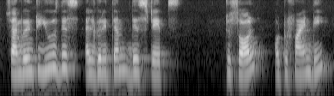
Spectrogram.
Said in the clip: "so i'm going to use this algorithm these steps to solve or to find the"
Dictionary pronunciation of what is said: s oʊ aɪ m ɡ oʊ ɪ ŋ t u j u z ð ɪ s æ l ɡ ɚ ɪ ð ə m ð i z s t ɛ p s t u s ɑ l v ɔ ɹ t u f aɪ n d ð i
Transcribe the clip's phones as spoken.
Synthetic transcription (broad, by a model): s oʊ aɪ m ɡ oʊ ɪ ŋ t u j u z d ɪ s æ l ɡ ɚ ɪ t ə m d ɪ s t ɛ p s t u s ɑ l ɔ ɹ t u f aɪ n d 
